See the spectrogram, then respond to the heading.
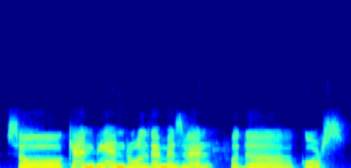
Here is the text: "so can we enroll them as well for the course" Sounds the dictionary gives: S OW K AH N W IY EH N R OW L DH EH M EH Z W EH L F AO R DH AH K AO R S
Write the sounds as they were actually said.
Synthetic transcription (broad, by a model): S OW K AH N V IY EH N R OW L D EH M EH Z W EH L F AO R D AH K AO R S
